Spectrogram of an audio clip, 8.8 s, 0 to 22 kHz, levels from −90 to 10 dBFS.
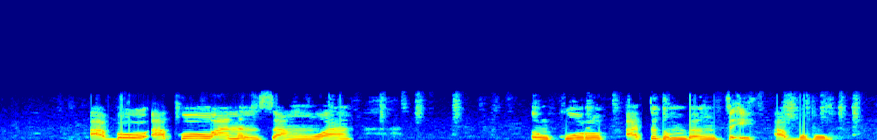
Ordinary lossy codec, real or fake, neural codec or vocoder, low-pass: Opus, 24 kbps; real; none; 7.2 kHz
